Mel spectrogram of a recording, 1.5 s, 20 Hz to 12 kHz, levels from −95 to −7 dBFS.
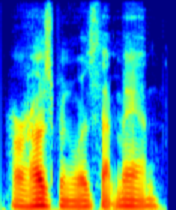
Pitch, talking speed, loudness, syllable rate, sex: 90 Hz, 205 wpm, -20 LUFS, 5.2 syllables/s, male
